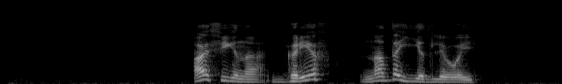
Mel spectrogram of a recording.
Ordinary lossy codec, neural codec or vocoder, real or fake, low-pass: MP3, 48 kbps; vocoder, 24 kHz, 100 mel bands, Vocos; fake; 7.2 kHz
